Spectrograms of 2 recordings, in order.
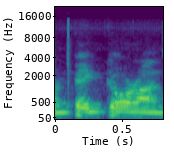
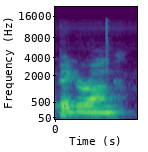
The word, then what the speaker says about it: Bigoron: Because there's a lot of fucking steps to getting the Bigoron sword, or Bigoron, or Big Goron sword. I've always pronounced it Bigoron. It's all one word, bitch.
